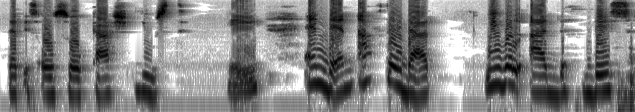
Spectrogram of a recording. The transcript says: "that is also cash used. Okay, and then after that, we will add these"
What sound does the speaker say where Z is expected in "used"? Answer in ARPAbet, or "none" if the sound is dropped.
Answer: S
